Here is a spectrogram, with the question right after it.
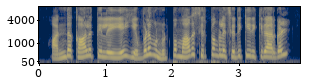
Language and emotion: Tamil, surprised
